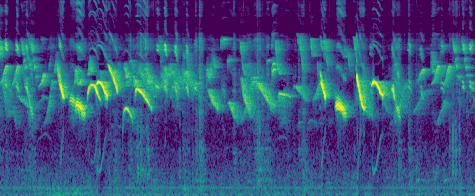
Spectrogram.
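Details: Captive-bred green-winged saltators in Brazil singing in a contest meant to warm the birds up, pitting the Grego mole song style against the boiadeiro style; dense, overlapping bursts of high, slurred whistles and sharp chirps, with louder phrases around the middle and end.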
